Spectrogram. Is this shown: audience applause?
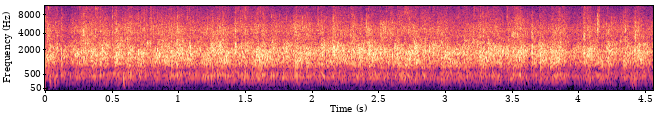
yes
